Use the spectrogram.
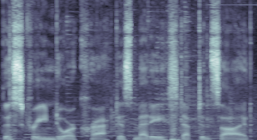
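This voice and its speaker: Low-voiced man narrating over music. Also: fairly even intonation, a little slow. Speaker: audiobook narrator. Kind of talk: scripted atmospheric story narration. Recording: music behind the voice.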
